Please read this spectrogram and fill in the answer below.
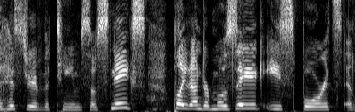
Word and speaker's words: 6nakes: to actually pronounce it it's not six snakes or six snakes it's just snakes and they are the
